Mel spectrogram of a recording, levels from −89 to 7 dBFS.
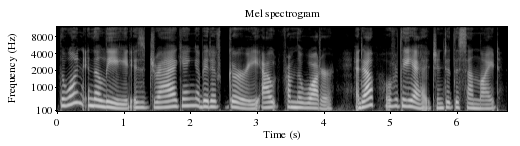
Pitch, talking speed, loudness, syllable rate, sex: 215 Hz, 205 wpm, -20 LUFS, 5.0 syllables/s, female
